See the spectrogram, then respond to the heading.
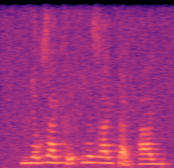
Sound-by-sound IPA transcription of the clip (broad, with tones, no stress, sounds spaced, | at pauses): ɲ a˨˦ w z a˧ j v ḛ˧˥ h i˧ ə̯ z a˧ j ɗ a̰˧˨ j h a˧ j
